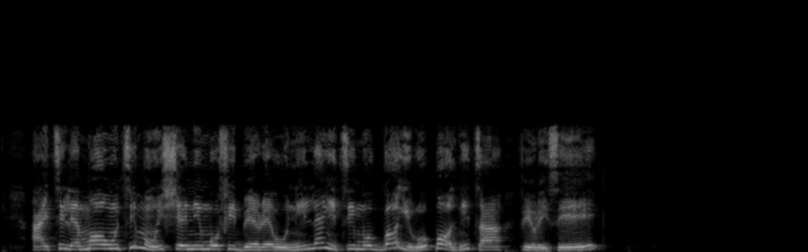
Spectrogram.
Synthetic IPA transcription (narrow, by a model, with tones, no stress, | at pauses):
a˨i˨ti˧lɛ˨mɔ̃˦o˧ũ˧ti˦mo˦˨n̩˦ʃe˧nĩ˧mo˧fi˧bɛ˨ɾɛ˨o˨nĩ˨˦lɛ˦j̃ĩ˦˨ti˦mo˧ɡ͡bɔ˦i˦˨ɾo˨˦k͡pɔ˦˨lnĩ˨˦ta˧fe˧˨ɾe˨se˨˦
